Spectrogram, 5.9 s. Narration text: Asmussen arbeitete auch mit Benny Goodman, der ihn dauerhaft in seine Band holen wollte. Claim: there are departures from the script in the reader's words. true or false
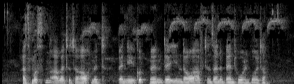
false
